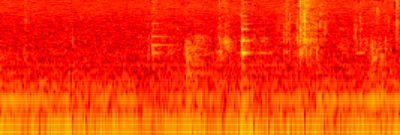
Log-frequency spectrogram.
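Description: Faint clicks and crackles of a lobster tail's cut shell being pried apart by hand, over a steady low hum.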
